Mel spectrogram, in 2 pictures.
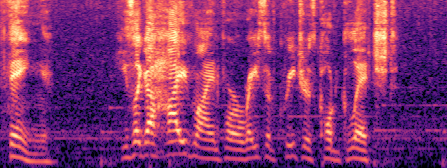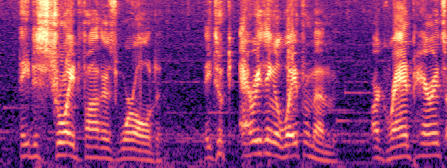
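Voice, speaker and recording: A man voicing a worried, bitter young female cousin who explains things haltingly and emphatically in a dramatic story. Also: fairly high pitch, a bit bright, voice pushed up.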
